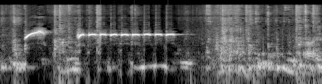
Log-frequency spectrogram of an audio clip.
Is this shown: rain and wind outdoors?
no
